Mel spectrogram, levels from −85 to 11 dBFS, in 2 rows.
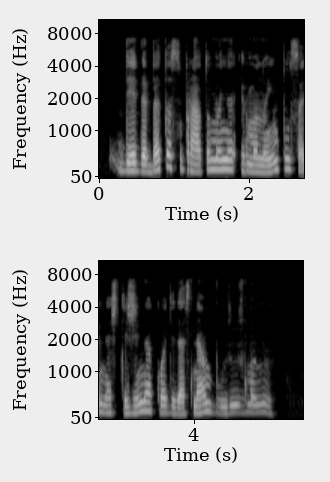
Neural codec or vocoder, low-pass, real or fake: none; 7.2 kHz; real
